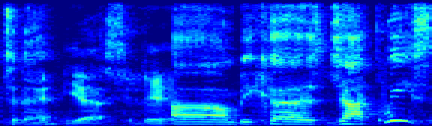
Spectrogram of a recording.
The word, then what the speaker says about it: Jacquees: Because Jacquees, is that the right way to say it? Jacquees. Yeah, that way.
